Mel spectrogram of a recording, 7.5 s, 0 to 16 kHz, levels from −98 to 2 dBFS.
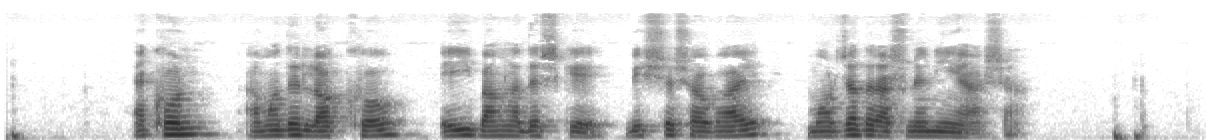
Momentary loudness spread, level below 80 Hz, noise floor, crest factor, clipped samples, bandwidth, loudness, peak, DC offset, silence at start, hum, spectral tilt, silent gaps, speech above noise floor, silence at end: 17 LU; -56 dBFS; -73 dBFS; 20 dB; under 0.1%; 11 kHz; -26 LUFS; -6 dBFS; under 0.1%; 0.05 s; none; -8 dB/octave; none; 48 dB; 0.4 s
